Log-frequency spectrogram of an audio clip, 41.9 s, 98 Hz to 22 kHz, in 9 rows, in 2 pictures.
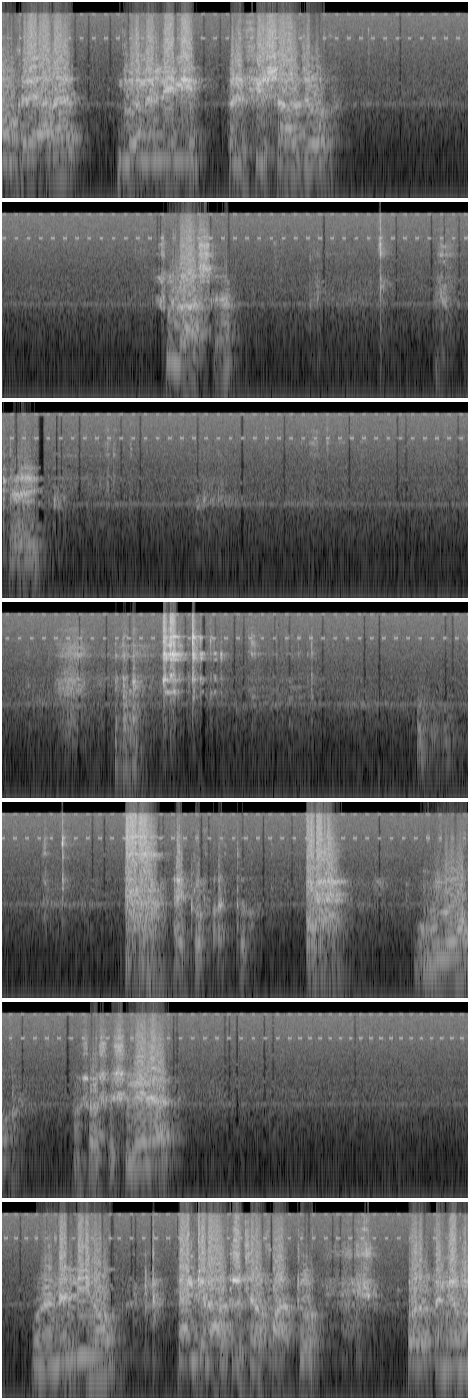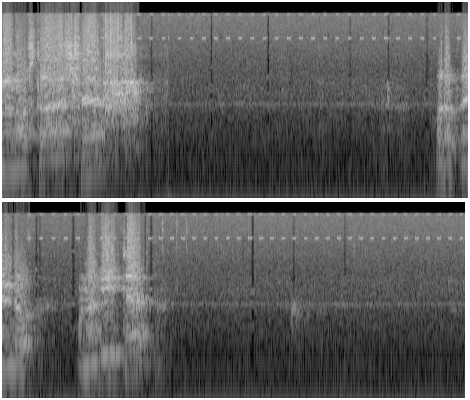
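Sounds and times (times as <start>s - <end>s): faint high whine: 0.0s - 41.9s
pliers and wire clinking and scraping: 15.1s - 16.6s.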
